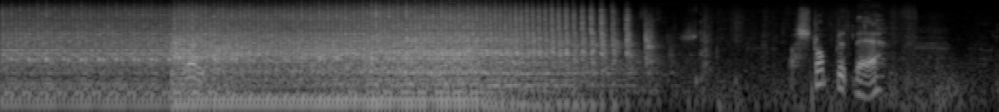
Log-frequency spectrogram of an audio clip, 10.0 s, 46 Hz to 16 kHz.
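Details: 990 diesel after a cylinder head and valve seat rebuild, warm, idling about six seconds before shutoff; oil weeps from an unfitted gasket. Even, steady clatter, a sound, healthy running engine.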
